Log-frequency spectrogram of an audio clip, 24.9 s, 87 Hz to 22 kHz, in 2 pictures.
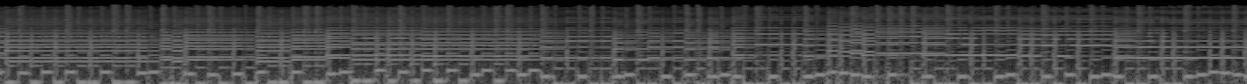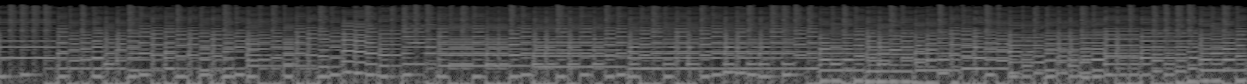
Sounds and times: Music: 0:00.0 - 0:24.9.

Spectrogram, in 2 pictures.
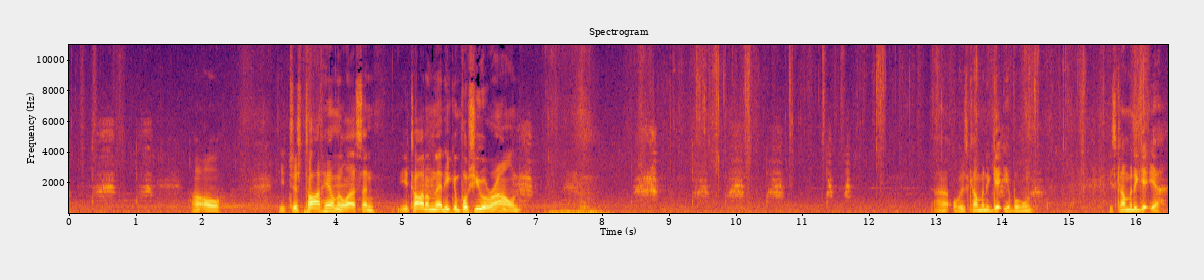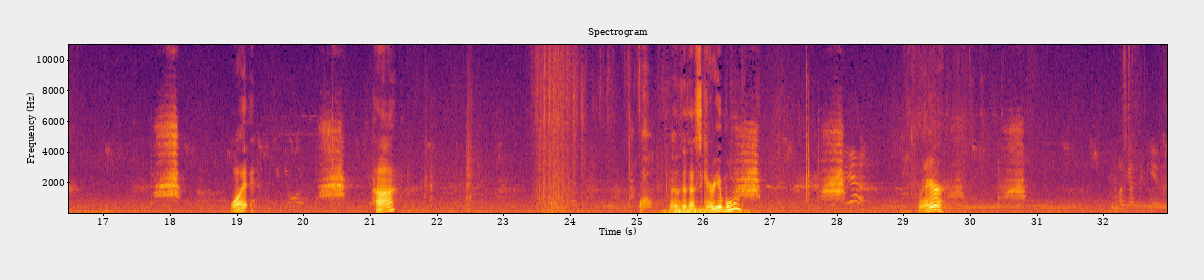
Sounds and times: Honk: 0:00.4 - 0:01.3, 0:06.7 - 0:07.6, 0:08.5 - 0:11.8, 0:17.7 - 0:18.2, 0:20.2 - 0:20.7, 0:26.5 - 0:26.9, 0:27.5 - 0:28.2, 0:29.7 - 0:30.9.

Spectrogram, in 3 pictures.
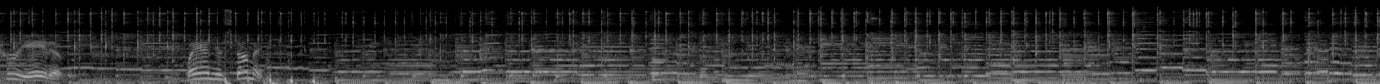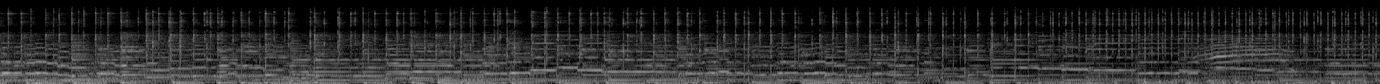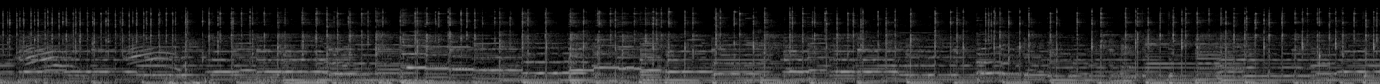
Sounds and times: Music: 0:00.0 - 0:41.4.

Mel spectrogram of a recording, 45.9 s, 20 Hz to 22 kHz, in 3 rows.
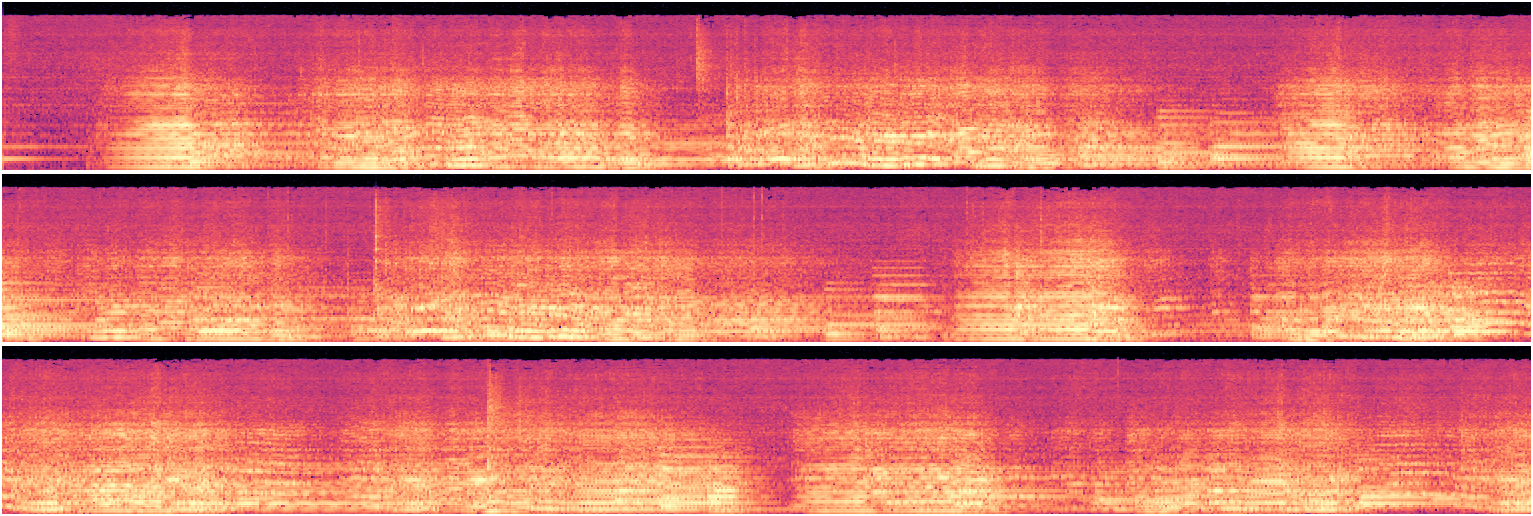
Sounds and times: Cello: 0:00.0 - 0:45.8
Double bass: 0:00.0 - 0:45.8.

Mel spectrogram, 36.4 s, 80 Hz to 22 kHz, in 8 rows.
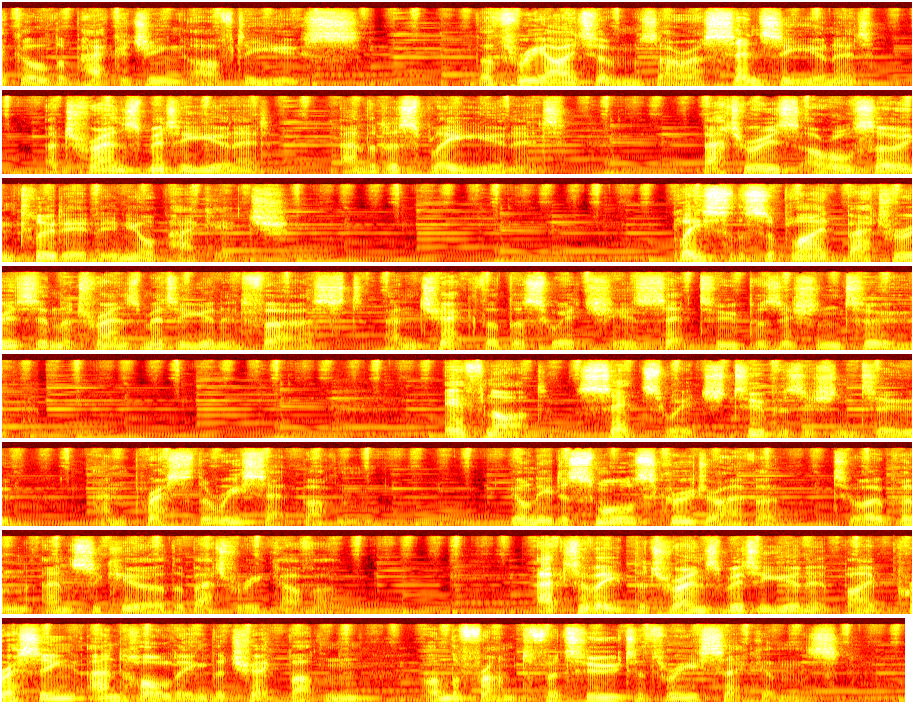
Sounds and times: Speech: 0:00.0 - 0:07.4, 0:08.1 - 0:10.6, 0:12.5 - 0:18.3, 0:20.4 - 0:24.6, 0:25.3 - 0:29.0, 0:30.0 - 0:36.1
Music: 0:00.0 - 0:36.3.

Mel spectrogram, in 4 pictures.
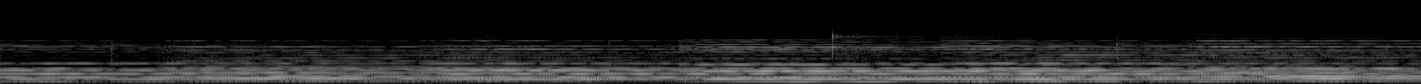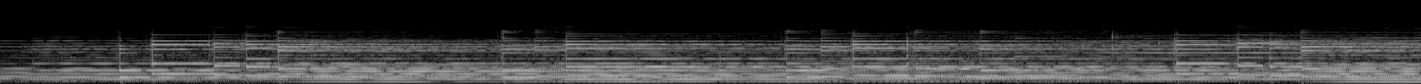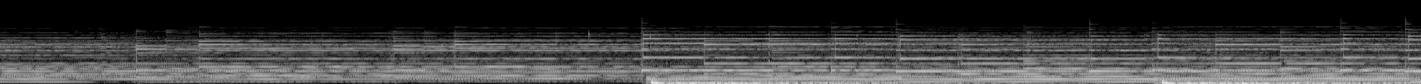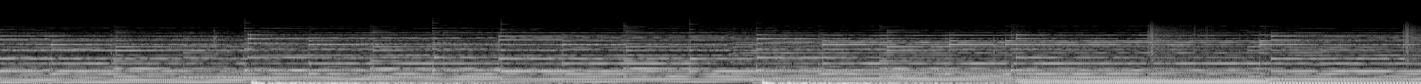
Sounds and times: Music: 0:00.0 - 0:56.8.

